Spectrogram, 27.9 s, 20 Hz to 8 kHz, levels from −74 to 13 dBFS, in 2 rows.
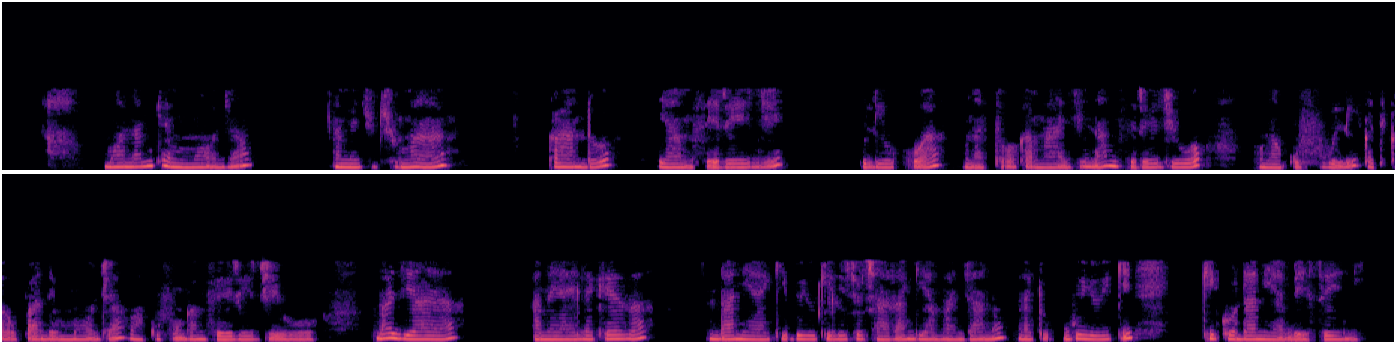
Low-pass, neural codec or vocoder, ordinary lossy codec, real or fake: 7.2 kHz; none; AAC, 16 kbps; real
